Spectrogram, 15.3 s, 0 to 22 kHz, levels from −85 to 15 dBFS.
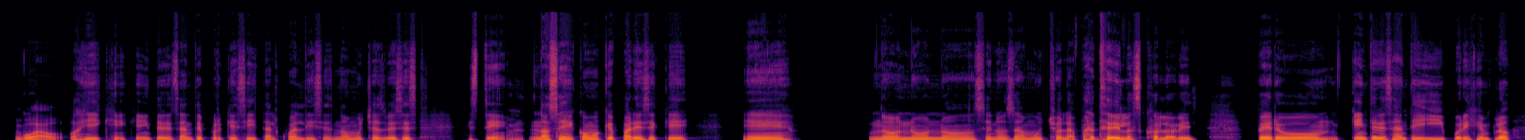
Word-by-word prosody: Wao, - - 0
oye, 130 +1 -1
y 125 - -4
qué 135 +2 -8
qué - - -9
interesante 125 -2 -1
porque 105 -3 -4
sí, 110 +1 -4
tal 100 -1 -5
cual 105 0 -2
dices, 110 -2 -6
¿no?, 90 0 -4
muchas 110 -1 -3
veces, 105 -1 -1 0.5
este, - - -3 0.2
no 120 - +1
sé, 125 -3 +2
como 115 -1 +2
que 115 - +3
parece 115 +4 +2
que, 105 -1 -2 0.5
eh, 105 -1 +2 0.8
no 120 0 +2
no 120 0 +2
no 120 -1 +1
se 115 -2 -4
nos 105 0 -2
da 110 -1 0
mucho 110 +1 -2
la - - -1
parte - - +2
de 145 - +8
los 120 -3 0
colores, - - 0 0.6
pero, 115 -1 +5
mm, 105 - -5
qué 150 - +1
interesante 200 +4 +2
y, 150 -6 -1
por 155 +1 0
ejemplo, 195 +5 +2
115 Hz, 160 wpm, -23 LUFS, 110-135 Hz, 0.8 s, de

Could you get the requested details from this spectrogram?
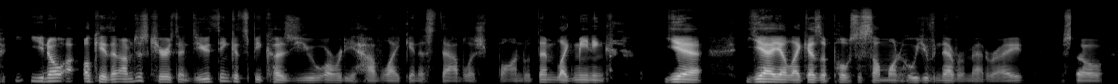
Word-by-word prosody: Y 170 - -25
you 150 -1 -5
know, 150 +1 +4
uh, 140 - -5
okay 135 -2 +1
then, 120 - -2
I'm 125 +1 -3
just 175 +2 -8
curious 120 -1 -1
then, - - -9
do 105 - -13
you 130 +3 +1
think 150 +2 -9
it's 140 - -7
because 105 -5 -5
you 100 +1 -11
already 95 -1 -9
have, 90 0 -6
like, 90 -2 -10
an - - -10
established - - -10
bond 85 +2 -16
with 90 - -20
them, 115 -1 -3
like - - -1
meaning, 105 -2 0 0.6
yeah 115 -1 +9 0.4
yeah 125 +1 +8
yeah, 115 -2 +9
like, 105 -2 0
as 110 -1 +4
opposed 110 -1 -5
to - - -4
someone 95 -2 -3
who 100 +3 -10
you've 100 -3 -10
never 90 -3 -5
met, 85 -1 -14
right, 85 +2 -8 0.4
so 85 -2 -7
105 Hz, 215 wpm, -25 LUFS, 90-120 Hz, 0.6 s, yeah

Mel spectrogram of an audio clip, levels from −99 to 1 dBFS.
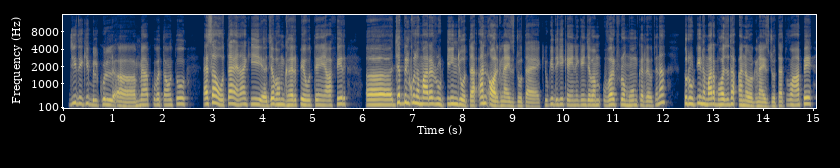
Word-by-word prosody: जी 265 +5 -2
देखिए 240 0 -6
बिल्कुल 190 0 -2
अ, 145 -4 -1
मैं 190 +4 -3
आपको 195 +1 -6
बताऊँ 195 -1 -4
तो 225 0 -1 0.3
ऐसा 230 +5 +4
होता 225 -1 +2
है 225 -4 +1
ना 210 +3 -1
कि 210 -5 -1
जब 225 -1 +3
हम 205 0 0
घर 190 0 +1
पे 200 +2 0
होते 190 0 -1
हैं 190 - -4
या 180 0 -1
फ़िर 220 +5 -1
अ, 220 - -9 1.0
जब 285 -4 +4
बिल्कुल 280 -1 +2
हमारा 230 -1 +5
रूटीन 225 +1 0
जो 210 -2 +2
होता 175 -1 0
है। - - -1 0.2
अनऑर्गनाइज़्ड 165 - +2
होता 155 0 -4
है 140 -1 -4
क्योंकि 185 +9 -8
देखिए 200 +1 -4
कहीं 190 -3 -4
ना 185 - -7
कहीं 190 +1 -5
जब 190 0 -1
हम 185 0 -2 0.2
वर्क 200 0 +4
फ्रॉम 200 -2 -1
होम 185 +1 -3
कर 185 0 -4
रहे 170 0 -3
होते 160 +5 -7
हैं - - -5
ना 285 - 0 0.4
तो 240 - +2
रूटीन 230 +1 +2
हमारा 215 0 +4
बहुत 205 0 +5
ज़्यादा 205 +3 0 0.2
अनऑर्गनाइज़्ड 155 -4 -1
होता 150 +2 -4
है। - - -6
तो 195 - -17
वहाँ 195 0 0
पे 235 0 +5
195 Hz, 230 wpm, -21 LUFS, 180-220 Hz, 1.0 s, हमारा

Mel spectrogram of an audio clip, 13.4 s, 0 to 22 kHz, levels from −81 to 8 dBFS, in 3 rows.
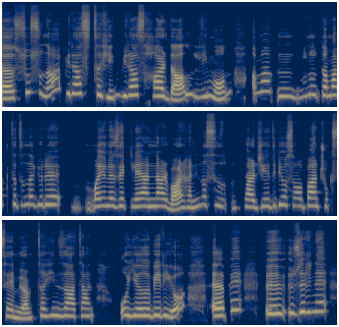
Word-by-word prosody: sosuna 340 - -2 0.2
biraz 395 0 +2
tahin, 325 -2 -2
biraz 345 +3 +2
hardal, 310 - +4
limon 275 - -1 0.3
ama, 475 - -2 0.2
ııı, 300 -1 -3
bunu 345 +6 -6
damak 345 +1 +3
tadına 330 -1 -5
göre 320 0 -2
m 225 -1 -19
mayonez 285 +2 -1
ekleyenler 270 -1 +1
var. 175 +5 +5
Hani, 235 +3 -4
nasıl 300 -4 -4 0.2
tercih 250 +1 0
ediliyorsa 290 +2 -4
ama 275 -3 -6
ben 285 0 +4
çok 270 -1 -9
sevmiyorum, 195 -8 0
tahin 255 +5 -4
zaten 255 0 -1 0.3
o - - 0
yağı 255 0 +1
veriyor, 265 -4 +3 0.4
eee, - - +8 0.2
ve, - - +1 0.5
eee, 320 +1 +3
üzerine, 390 +3 +1
285 Hz, 150 wpm, -23 LUFS, 255-330 Hz, 0.5 s, eee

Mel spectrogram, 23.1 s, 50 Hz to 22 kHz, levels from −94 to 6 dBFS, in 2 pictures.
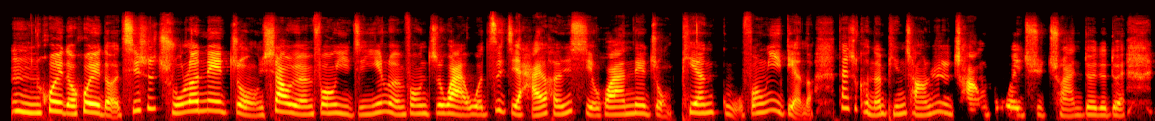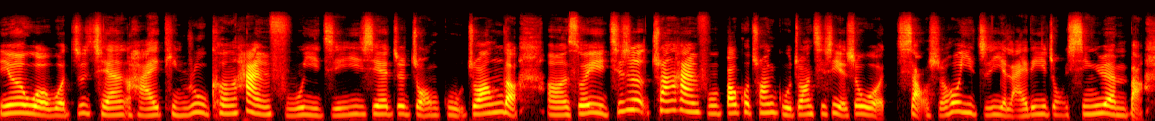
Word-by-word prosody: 嗯， 270 -4 -2
会 310 +3 +4
的 235 -5 +2
会 265 0 +7
的。 - - -1
其 320 - +6
实 375 +3 -1
除 260 -9 0
了 305 +2 +5
那 315 -1 +6
种 200 -9 -2
校 280 +7 +6
园 220 -3 0
风 255 0 0
以 235 -2 -6
及 210 +2 -8
英 270 +4 -3
伦 215 -6 -3
风 240 +1 -5
之 245 +2 -2
外， 230 -5 +6
我 215 +1 -5
自 315 +10 +1
己 240 -5 0
还 205 +1 +3
很 235 +2 -5
喜 230 -8 0
欢 215 +3 +2
那 245 -1 -1
种 235 +2 -8
偏 265 -1 0
古 220 -5 -14
风 260 +5 -6
一 315 -3 -1
点 235 - -2
的， - - -11 0.2
但 400 - -1
是 385 - -4
可 280 -6 -8
能 205 +2 -4
平 225 0 -10
常 205 -5 -3
日 275 +1 -7
常 185 -4 +2 0.2
不 195 - -22
会 205 -3 -3
去 205 +1 -4
穿， 185 -1 -4
对 205 0 -4
对 200 0 -5
对。 190 -2 -6 0.3
因 235 +2 +1
为 255 - +3
我 230 -6 +2
我 185 +1 -3
之 240 +6 -8
前 205 -4 0
还 190 -1 -1
挺 205 -2 -10
入 255 +3 -8
坑 240 +1 -4
汉 225 -4 +7
服， 195 -2 -6
以 195 -2 -10
及 190 +1 -6
一 - - -12
些 225 0 +1
这 225 +1 -3
种 195 -2 -5
古 195 -4 -13
装 235 +6 +1
的。 275 - +5 0.3
嗯， 205 0 -2
所 235 +4 +2
以 245 -2 +1
其 290 +8 -1
实 335 -2 0
穿 325 -3 +2
汉 300 -4 +7
服， 235 -3 -10
包 245 +1 +3
括 270 +2 -4
穿 260 +1 -3
古 210 -5 -6
装， 215 +3 -3
其 225 0 -5
实 235 +2 -2
也 180 - -1
是 215 - +1
我 220 -3 -2
小 - - 0
时 - - -5
候 285 +1 -2
一 265 -3 -6
直 200 -2 -4
以 210 -2 -6
来 175 -1 -4
的 195 - -6
一 225 +1 -7
种 205 -2 -8
心 225 +3 +2
愿 225 -6 0
吧。 - - -2
230 Hz, 270 characters per minute, -24 LUFS, 205-255 Hz, 0.3 s, 会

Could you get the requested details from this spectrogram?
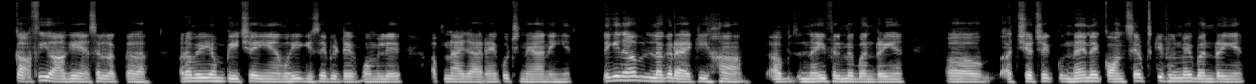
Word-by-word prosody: काफ़ी 185 -1 +1
आगे 135 -2 +2
हैं, 130 - 0
ऐसा 140 - -3
लगता 125 -1 -2
था 115 - -8 0.3
और 150 - +1
अब 150 - +3 0.2
हम 150 -1 0
पीछे 140 0 +2
ही 135 -1 +2
हैं 130 0 0
वही 130 +2 +1
घिसे-पिटे 130 -1 -1
फ़ॉर्मूले 125 0 -1 0.4
अपनाए 125 -3 -2
जा 120 -1 0
रहे 120 +1 -2
हैं 125 - -4
कुछ 135 -2 -5
नया 120 -1 -2
नहीं 120 0 -4
है। 125 - -8 0.3
लेकिन 190 +3 +4
अब 190 -1 +2
लग 155 -1 +3
रहा 140 -4 +5
है 125 - +3
कि 140 +3 -2
हाँ, 125 -1 -2 0.3
अब 130 0 0
नई 135 +1 +3
फ़िल्में 135 0 +1
बन 125 -1 -1
रही 125 +1 +2
हैं 125 0 -2 0.4
अ, 130 - -2 0.5
अच्छे-अच्छे 145 +2 +1
क - - -13
नए-नए 145 +3 +3
कॉनसेप्ट्स 135 +3 +1
की 175 - 0
फ़िल्में 150 -1 +1
बन 135 -1 +1
रही 130 0 0
हैं। 130 +1 -3
130 Hz, 220 wpm, -16 LUFS, 125-145 Hz, 0.5 s, रहा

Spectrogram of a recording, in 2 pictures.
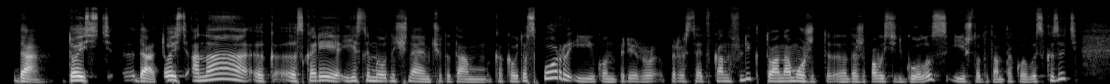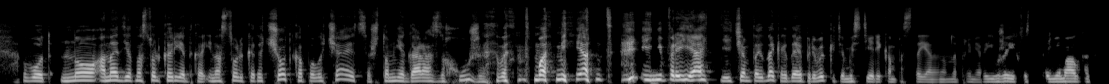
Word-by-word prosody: Да. 110 -9 +5 0.2
То 185 - +9
есть 365 - +3
э 195 +2 -12
да. 165 - +6
То 195 +2 +5
есть 200 - +4
она, 220 +5 +3
э, 150 -3 0
к 155 +2 -2
скорее, 175 0 +3
если 170 +3 -3
мы 165 -3 +1
вот 150 0 -2
начинаем 145 -4 -2
чё-то 130 - -9
там 120 -2 -4
какой-то 135 +3 -3
спор, 285 - +1
и 145 -8 -4
к 125 - -14
он 130 -2 -4
перер 135 0 -7
перерастает 140 -2 -7
в - - -25
конфликт, 155 - -5
то 150 - +3
она 150 +1 +2
может 140 -5 -1
даже 130 0 -6
повысить 130 -1 -3
голос 130 - -2
и 150 -9 -6
что-то 125 -1 -7
там 120 -1 -5
такое 130 0 -7
высказать. 185 - -5 0.5
Вот. 160 -1 0
Но 180 +3 +3
она 190 +3 +4
делает 180 0 -2
настолько 180 0 -1
редко, 160 -5 -2
и 130 - -6
настолько 155 +1 -4
это 160 0 -6
четко 230 -4 -1
получается, 190 +5 -5
что 160 - -5
мне 160 0 -1
гораздо 150 -1 0
хуже 195 -6 -5
в 175 - -1
этот 205 +5 -2
момент 220 +2 +5 0.3
и 215 - +3
неприятнее, 205 -4 +4
чем 180 +1 -1
тогда, 165 +5 +1
когда 150 -2 -2
я 155 - +2
привык 155 +5 -3
к - - -16
этим 130 0 -6
истерикам 130 -2 -7
постоянным, 115 -1 -13
например, 120 +1 -18
и 125 - -7
уже 140 +2 -2
их 130 - -5
воспринимал, 135 +1 -3
как - - -16
155 Hz, 195 wpm, -23 LUFS, 130-190 Hz, 0.5 s, То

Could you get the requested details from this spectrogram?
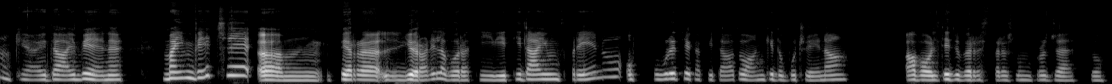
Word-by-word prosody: Okay, 220 -5 -8
dai 220 0 -1
bene. 220 -2 +2 0.3
Ma 285 +4 +4
invece, 390 +7 0
uhm, 190 -2 +4
per 215 -2 +4
gli 200 +3 +5
orari 205 +3 +5
lavorativi, 205 -4 -3
ti 240 +3 -6
dai 235 0 +1
un 235 -1 +1
freno 275 +11 -5
oppure 230 +2 -2
ti 255 +1 -4
è - - -2
capitato 215 0 -10
anche 215 +3 -6
dopo 215 0 -8
cena 210 +3 -7 0.6
a 215 +2 0
volte 205 +2 +3
dover 205 -3 -2
restare 200 0 -11
su 200 +2 -17
un 200 -1 -10
progetto? 190 -1 -11
215 Hz, 150 wpm, -21 LUFS, 200-235 Hz, 0.6 s, gli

